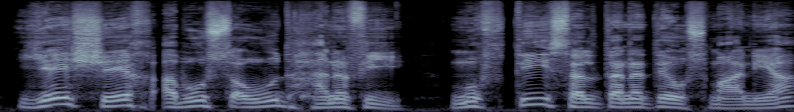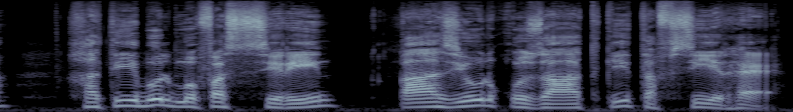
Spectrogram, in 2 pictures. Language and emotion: Urdu, neutral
